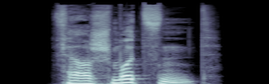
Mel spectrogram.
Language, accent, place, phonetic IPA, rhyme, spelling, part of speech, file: German, Germany, Berlin, [fɛɐ̯ˈʃmʊt͡sn̩t], -ʊt͡sn̩t, verschmutzend, verb, De-verschmutzend.ogg
- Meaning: present participle of verschmutzen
